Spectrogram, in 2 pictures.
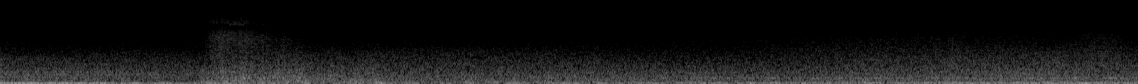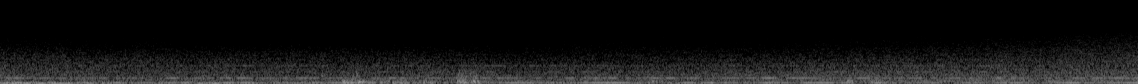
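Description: Rough sea waves surge and crash steadily.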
